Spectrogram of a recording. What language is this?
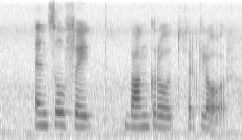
Afrikaans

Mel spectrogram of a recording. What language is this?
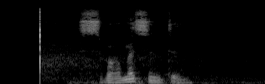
Kabyle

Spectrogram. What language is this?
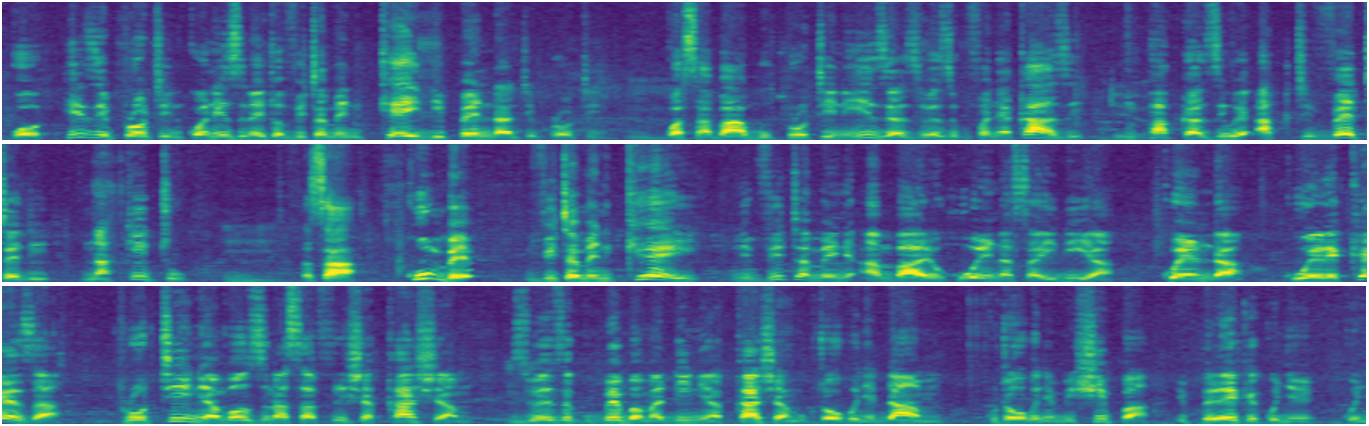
Swahili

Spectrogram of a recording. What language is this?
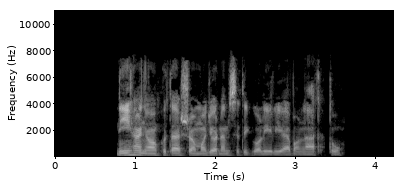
Hungarian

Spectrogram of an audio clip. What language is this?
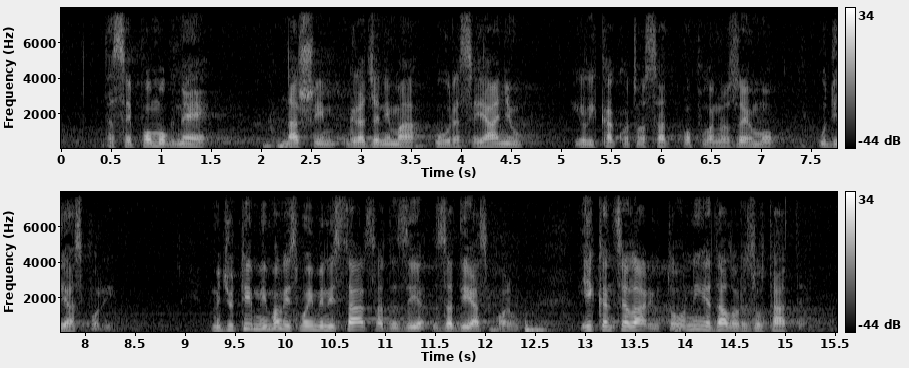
Serbian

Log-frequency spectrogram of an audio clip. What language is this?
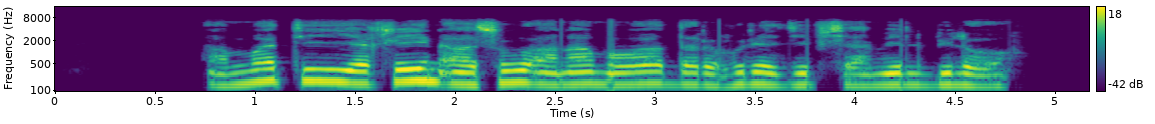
Ushojo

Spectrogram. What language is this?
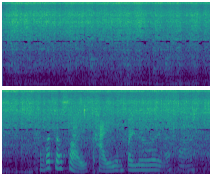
Thai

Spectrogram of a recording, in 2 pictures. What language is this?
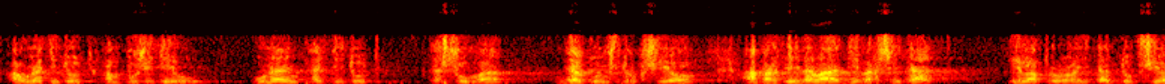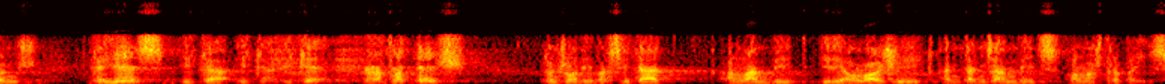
Catalan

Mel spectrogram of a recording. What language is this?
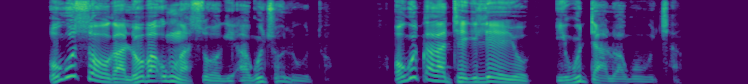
North Ndebele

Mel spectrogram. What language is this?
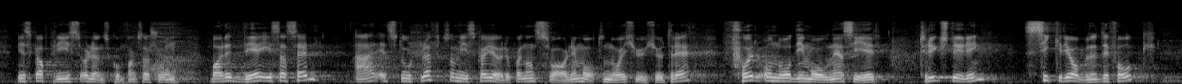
Norwegian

